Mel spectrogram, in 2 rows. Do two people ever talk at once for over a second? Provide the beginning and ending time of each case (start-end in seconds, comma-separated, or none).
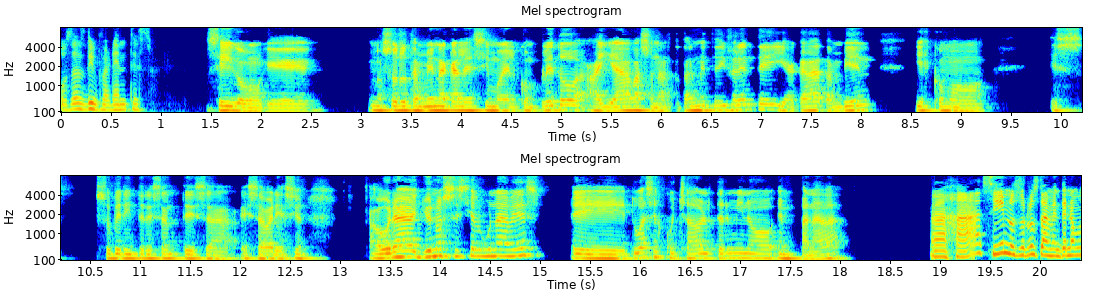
none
